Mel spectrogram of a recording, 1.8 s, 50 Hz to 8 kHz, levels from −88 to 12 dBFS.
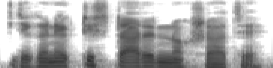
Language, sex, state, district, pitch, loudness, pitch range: Bengali, male, West Bengal, Cooch Behar, 120 Hz, -17 LUFS, 105-125 Hz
